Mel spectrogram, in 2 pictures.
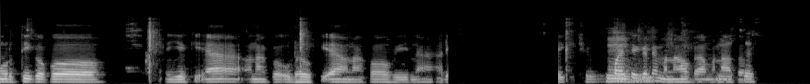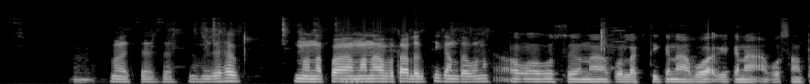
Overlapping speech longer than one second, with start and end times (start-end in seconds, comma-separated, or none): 6.1-7.5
